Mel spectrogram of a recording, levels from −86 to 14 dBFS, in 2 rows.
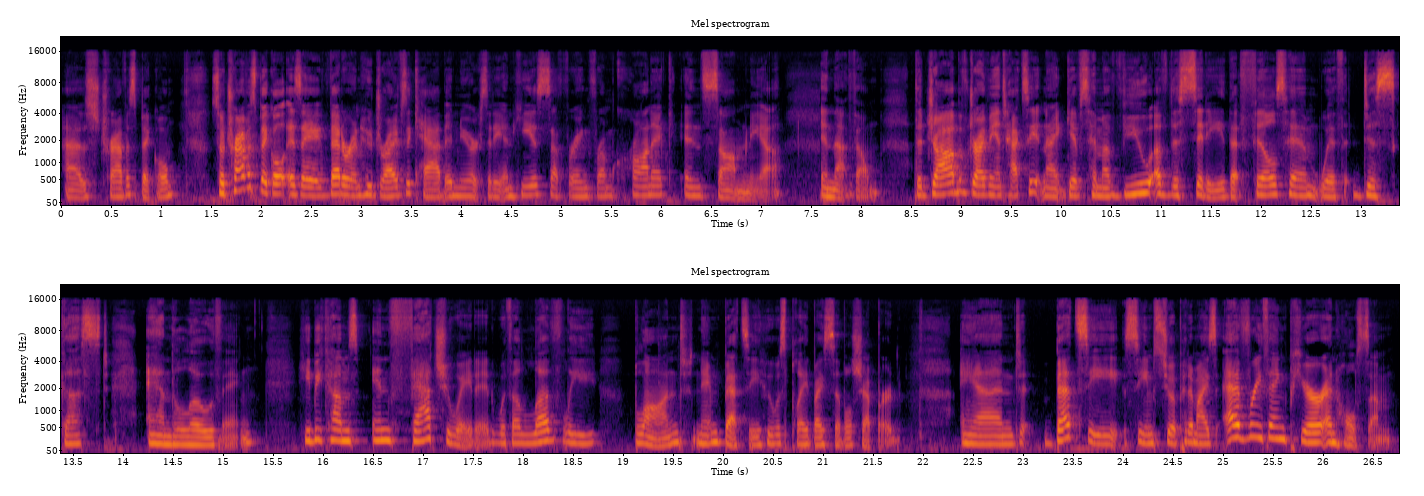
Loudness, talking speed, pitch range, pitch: -23 LUFS, 165 wpm, 155-195 Hz, 175 Hz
